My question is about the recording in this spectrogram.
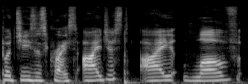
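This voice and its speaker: A young woman talks straight to her vlog audience in a loose, rambling way, her feelings running close to the surface. She keeps starting over and cutting herself off. Her voice sits a little low, and the sound is dry and close. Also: fairly even intonation, measured pace, bright, forceful tone, no room sound. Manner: rambling, emotional, self-interrupting. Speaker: vlogger. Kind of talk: casual vlog monologue.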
